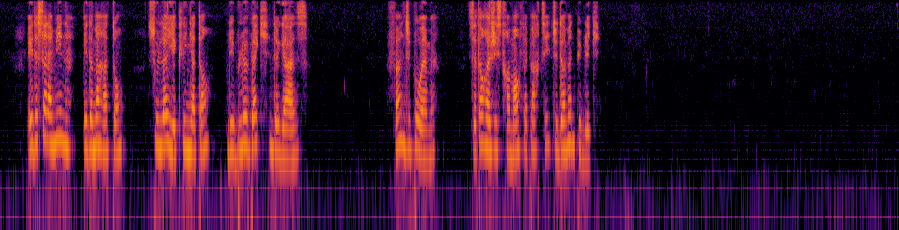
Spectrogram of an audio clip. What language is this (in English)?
French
